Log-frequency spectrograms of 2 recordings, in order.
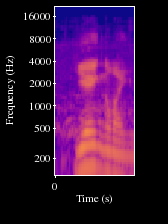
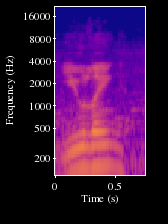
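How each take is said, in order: First: The name sounds like 'Yingling', with an 'ng'. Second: The name sounds like 'Yuling', without the 'ng'. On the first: The speaker calls it right. "there we go. That's what it is" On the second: The speaker calls it wrong. "I'll say it wrong"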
